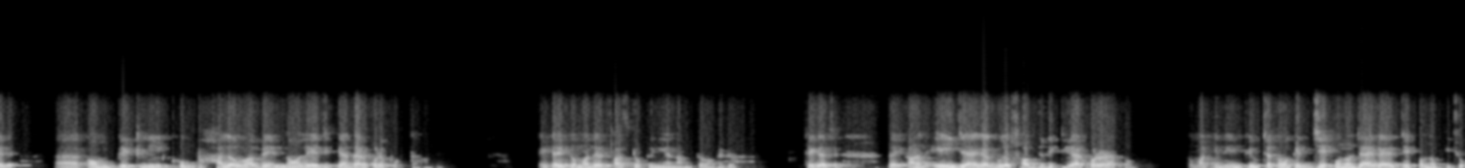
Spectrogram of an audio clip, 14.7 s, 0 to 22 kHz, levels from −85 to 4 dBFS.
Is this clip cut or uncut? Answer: uncut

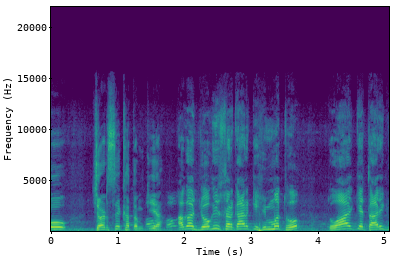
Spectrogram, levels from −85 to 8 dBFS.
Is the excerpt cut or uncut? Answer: cut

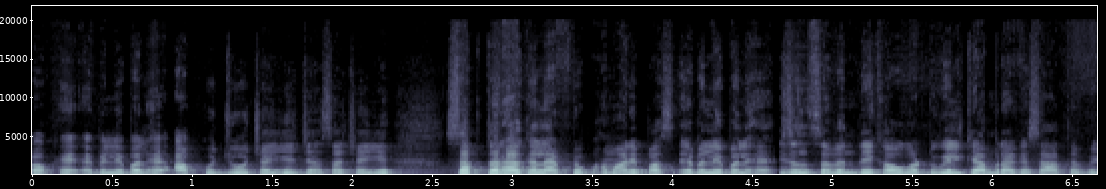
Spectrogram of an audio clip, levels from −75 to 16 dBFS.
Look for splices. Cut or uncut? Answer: cut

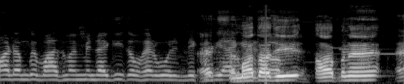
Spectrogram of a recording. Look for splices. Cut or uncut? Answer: uncut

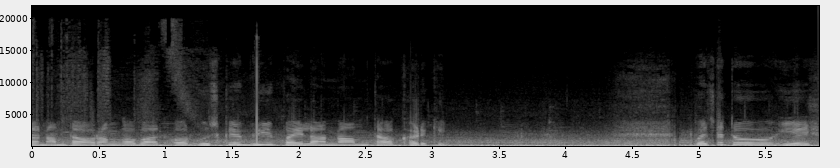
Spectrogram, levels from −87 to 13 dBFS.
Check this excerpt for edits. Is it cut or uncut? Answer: uncut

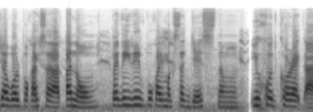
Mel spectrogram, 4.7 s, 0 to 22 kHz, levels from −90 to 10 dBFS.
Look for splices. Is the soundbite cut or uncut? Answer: cut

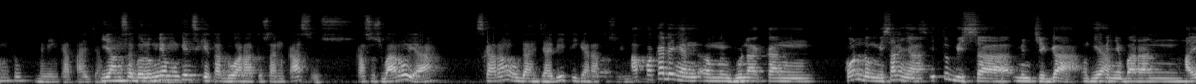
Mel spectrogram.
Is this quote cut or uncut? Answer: cut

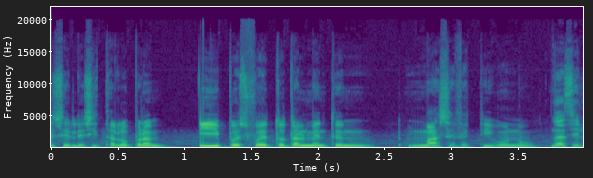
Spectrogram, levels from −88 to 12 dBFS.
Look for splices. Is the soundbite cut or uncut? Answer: cut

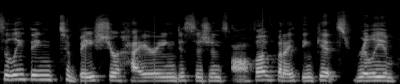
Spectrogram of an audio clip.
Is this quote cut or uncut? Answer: uncut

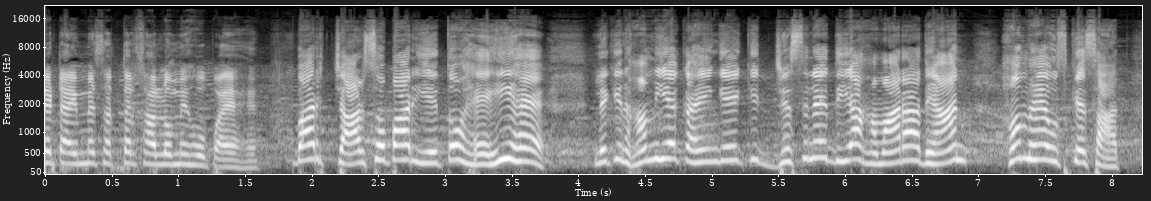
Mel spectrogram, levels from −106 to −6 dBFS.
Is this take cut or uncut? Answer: cut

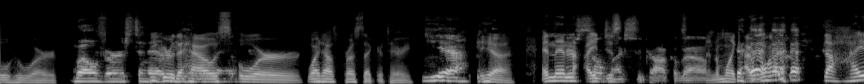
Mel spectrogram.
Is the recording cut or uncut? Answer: cut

